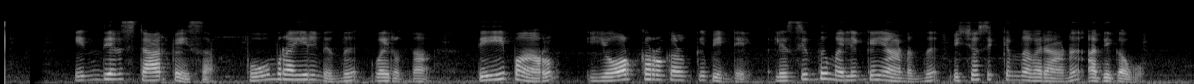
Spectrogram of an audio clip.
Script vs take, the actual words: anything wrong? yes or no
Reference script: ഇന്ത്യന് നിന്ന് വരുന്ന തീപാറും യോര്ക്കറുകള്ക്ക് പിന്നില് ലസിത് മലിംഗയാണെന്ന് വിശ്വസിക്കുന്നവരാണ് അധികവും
yes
